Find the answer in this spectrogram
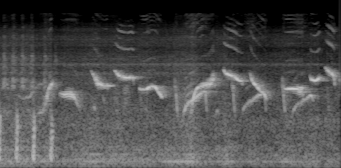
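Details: Tame Chinese hwamei (Garrulax canorus), a good singer, sings a rapid, varied run of loud, clear whistled phrases with rising and falling slurs, opening with a few sharp clicking notes.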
